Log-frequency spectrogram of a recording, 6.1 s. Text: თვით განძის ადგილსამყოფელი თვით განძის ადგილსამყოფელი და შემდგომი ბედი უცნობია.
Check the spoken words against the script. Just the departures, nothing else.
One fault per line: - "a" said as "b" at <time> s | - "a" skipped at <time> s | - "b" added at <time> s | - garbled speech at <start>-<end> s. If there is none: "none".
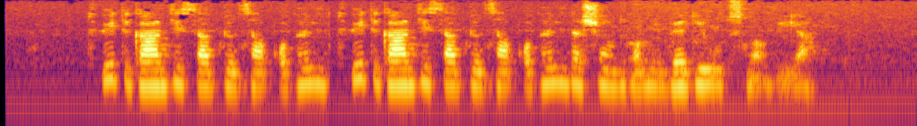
none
